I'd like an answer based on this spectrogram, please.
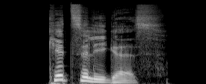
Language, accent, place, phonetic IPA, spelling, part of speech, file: German, Germany, Berlin, [ˈkɪt͡səlɪɡəs], kitzeliges, adjective, De-kitzeliges.ogg
- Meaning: strong/mixed nominative/accusative neuter singular of kitzelig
